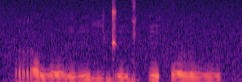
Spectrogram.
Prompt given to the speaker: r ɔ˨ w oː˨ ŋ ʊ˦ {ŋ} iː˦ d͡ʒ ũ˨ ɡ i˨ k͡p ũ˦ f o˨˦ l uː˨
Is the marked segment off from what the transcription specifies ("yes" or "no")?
no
